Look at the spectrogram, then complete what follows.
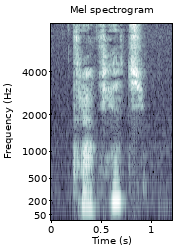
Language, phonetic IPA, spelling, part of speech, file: Polish, [ˈtrafʲjät͡ɕ], trafiać, verb, LL-Q809 (pol)-trafiać.wav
